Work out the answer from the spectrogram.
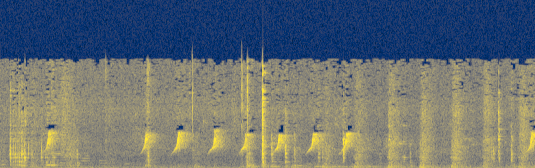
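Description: A bird chirping over and over: about ten short, quick, sweeping calls, mostly a few tenths of a second apart. Light metallic clicks come in between as a bolt is threaded by hand into the scooter's rear carrier bracket.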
